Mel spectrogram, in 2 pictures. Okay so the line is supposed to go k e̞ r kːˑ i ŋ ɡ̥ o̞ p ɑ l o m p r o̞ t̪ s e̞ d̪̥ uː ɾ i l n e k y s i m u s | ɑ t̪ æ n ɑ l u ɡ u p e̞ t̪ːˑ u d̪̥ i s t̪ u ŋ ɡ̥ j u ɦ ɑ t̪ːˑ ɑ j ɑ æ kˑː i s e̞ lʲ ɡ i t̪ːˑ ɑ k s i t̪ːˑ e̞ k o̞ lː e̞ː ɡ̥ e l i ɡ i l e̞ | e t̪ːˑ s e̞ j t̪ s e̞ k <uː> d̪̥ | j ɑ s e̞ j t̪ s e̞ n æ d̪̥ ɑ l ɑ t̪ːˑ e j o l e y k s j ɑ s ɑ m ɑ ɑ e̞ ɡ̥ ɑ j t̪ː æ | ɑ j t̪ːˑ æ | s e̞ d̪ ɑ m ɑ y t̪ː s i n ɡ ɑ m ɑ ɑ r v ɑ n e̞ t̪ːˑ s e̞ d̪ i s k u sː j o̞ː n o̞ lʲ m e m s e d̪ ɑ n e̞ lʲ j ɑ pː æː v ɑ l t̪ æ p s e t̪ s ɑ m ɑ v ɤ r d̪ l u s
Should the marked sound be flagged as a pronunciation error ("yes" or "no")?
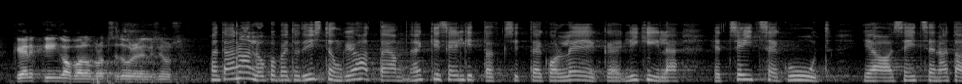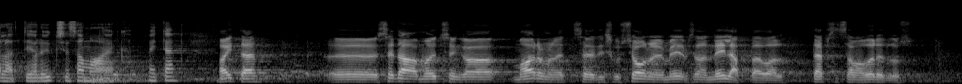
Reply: no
